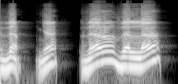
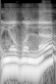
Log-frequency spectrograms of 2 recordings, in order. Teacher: Sama-sama ujung lidah disentuhkan dengan ujung gigi seri atas. Cuma yang membedakan ibunda kalau dzal dia istifal turun pangkal lidahnya. Kalau d istiam terangkat pangkal lidahnya.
